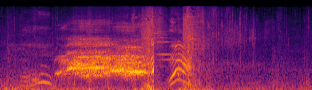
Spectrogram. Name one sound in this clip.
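A heavy blow lands with a thud.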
